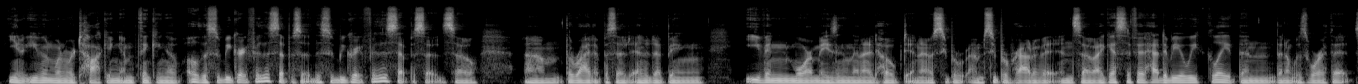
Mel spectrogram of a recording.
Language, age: English, 30-49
